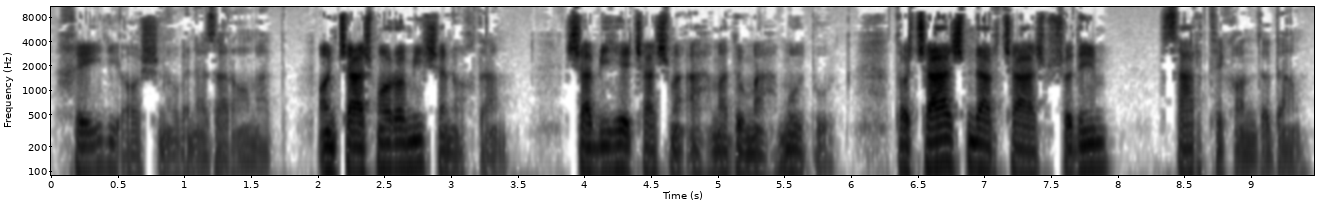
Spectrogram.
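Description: A man reading a novel aloud in a measured, calm storytelling voice. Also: sits low, creaky, no echo, studio quality. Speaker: audiobook narrator. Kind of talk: scripted literary narration.

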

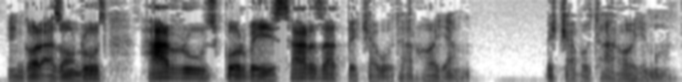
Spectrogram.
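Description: A man reading a novel aloud in a measured, calm storytelling voice. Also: low-pitched, creaky, no room sound, clean studio sound. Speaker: audiobook narrator. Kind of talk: scripted literary narration.

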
